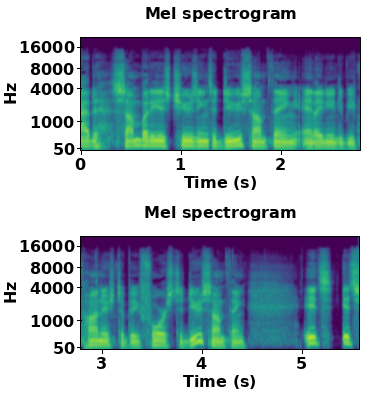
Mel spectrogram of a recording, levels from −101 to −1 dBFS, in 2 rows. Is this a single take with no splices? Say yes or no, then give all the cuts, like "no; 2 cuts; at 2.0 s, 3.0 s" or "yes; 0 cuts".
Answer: no; 2 cuts; at 1.3 s, 2.3 s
